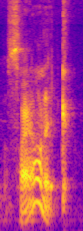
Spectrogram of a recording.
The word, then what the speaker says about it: Psionic: Um, if I'm being super pedantic craft, Sonic is spelled with an I instead of a Y. It's French sionic. Not it's it's definitely PSI.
